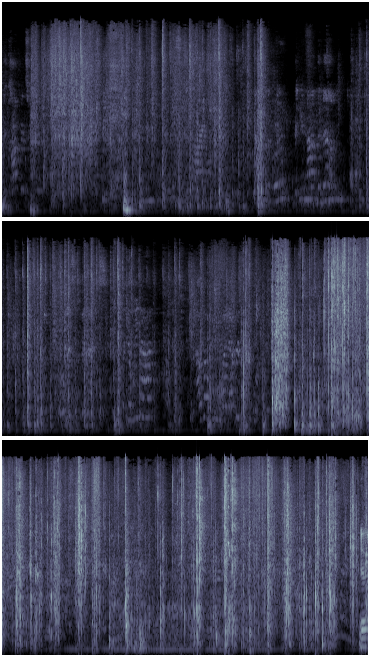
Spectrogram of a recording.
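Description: Plastic wrap and packaging crinkling and tearing as sealed trading-card boxes are handled and opened. The crinkle is a dense crackle that gets louder a little over halfway through.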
